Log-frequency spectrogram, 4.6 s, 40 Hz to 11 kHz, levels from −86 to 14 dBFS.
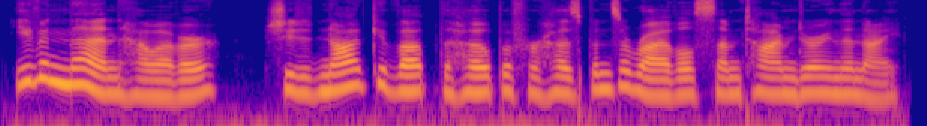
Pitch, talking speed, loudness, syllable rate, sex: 190 Hz, 235 wpm, -17 LUFS, 6.7 syllables/s, female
